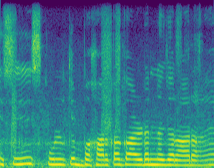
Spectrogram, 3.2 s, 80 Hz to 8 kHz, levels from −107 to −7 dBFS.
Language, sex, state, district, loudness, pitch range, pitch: Hindi, female, Uttar Pradesh, Shamli, -12 LUFS, 240-255 Hz, 250 Hz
